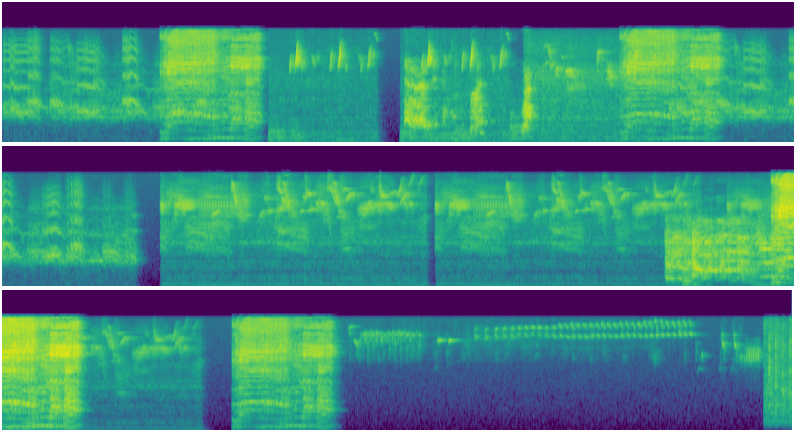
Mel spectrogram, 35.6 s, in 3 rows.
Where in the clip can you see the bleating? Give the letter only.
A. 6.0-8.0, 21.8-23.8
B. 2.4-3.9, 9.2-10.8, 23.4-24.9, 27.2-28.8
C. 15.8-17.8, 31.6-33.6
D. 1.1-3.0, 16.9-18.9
B.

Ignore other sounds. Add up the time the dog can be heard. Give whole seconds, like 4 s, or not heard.
4 s.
